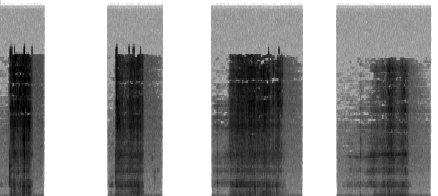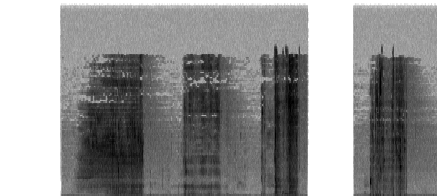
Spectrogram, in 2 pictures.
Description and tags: Sipping Slurping
Sipping liquid out of a mug.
